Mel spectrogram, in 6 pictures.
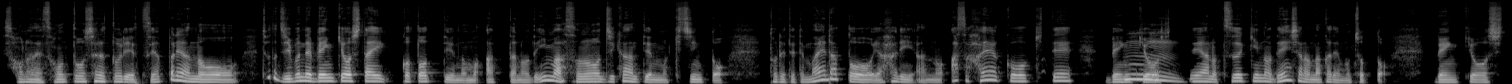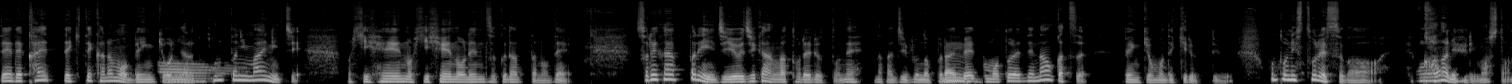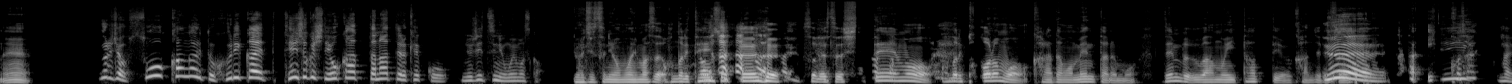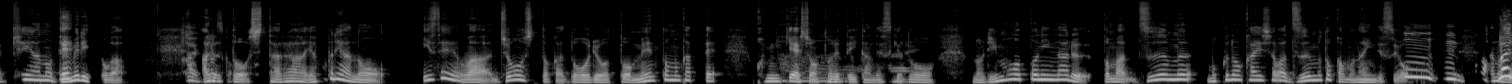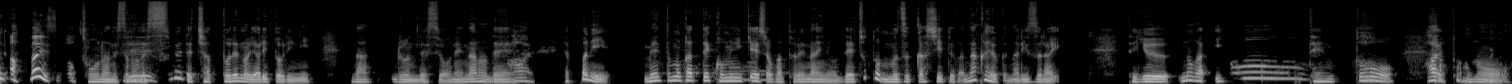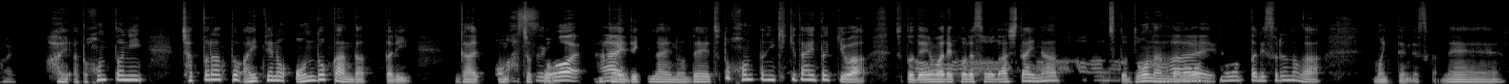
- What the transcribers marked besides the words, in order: laugh; laughing while speaking: "そうです そうです。そう"; laugh; unintelligible speech; drawn out: "ああ"
- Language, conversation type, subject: Japanese, podcast, 転職を考えるとき、何が決め手になりますか？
